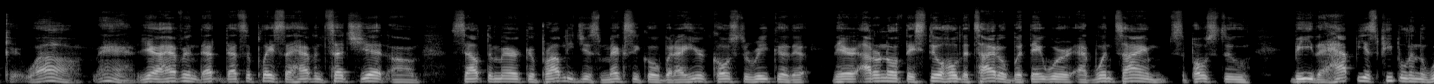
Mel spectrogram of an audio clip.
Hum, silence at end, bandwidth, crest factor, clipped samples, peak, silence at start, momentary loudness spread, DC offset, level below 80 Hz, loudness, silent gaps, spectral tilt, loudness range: none; 0 s; 15 kHz; 18 dB; under 0.1%; -8 dBFS; 0.05 s; 9 LU; under 0.1%; -62 dBFS; -26 LUFS; none; -4.5 dB/octave; 3 LU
